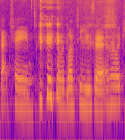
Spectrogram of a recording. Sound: chuckles

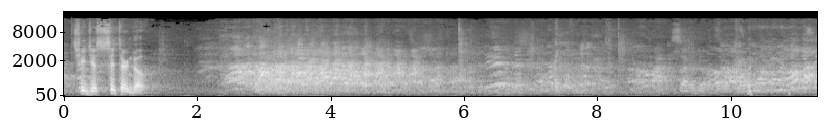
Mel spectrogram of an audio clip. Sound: congregation laughs

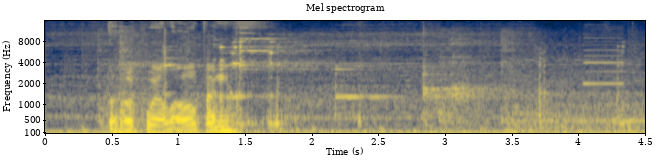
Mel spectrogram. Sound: metal clanking; machine beeps

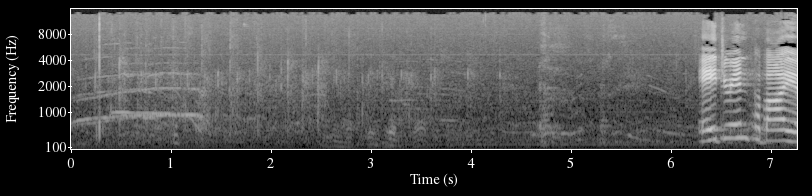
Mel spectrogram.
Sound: applause and cheering

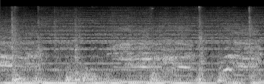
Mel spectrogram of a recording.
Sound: man screams

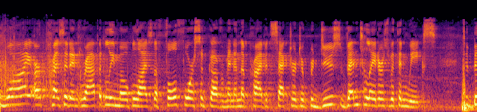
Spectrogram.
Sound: applause

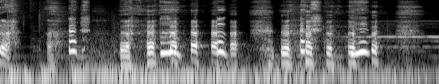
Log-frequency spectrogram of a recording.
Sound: maniacal laughter

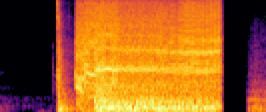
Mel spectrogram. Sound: game screams

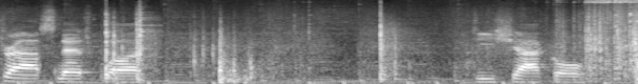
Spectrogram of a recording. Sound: clanking

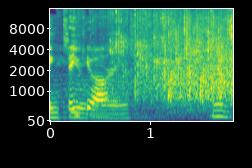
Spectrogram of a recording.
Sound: applause

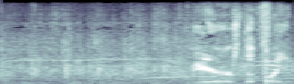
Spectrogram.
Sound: cheering

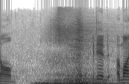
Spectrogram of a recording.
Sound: swoosh

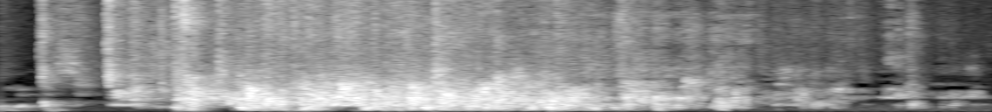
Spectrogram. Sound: audience clapping

